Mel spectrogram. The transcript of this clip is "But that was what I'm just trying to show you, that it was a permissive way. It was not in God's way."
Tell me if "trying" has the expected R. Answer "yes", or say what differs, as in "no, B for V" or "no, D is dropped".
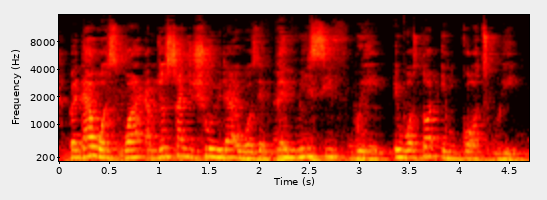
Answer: yes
